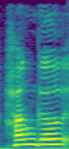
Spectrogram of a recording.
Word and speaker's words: Hangul: Again, Hangul is how you say the Korean alphabet.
